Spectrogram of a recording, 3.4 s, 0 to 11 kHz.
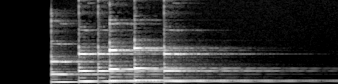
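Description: Phrase 2 of Bella Ciao on a 10-key kalimba, six quick plucked metal-tine notes in a short melodic run whose ringing overlaps and fades out gradually, close and unaccompanied.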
